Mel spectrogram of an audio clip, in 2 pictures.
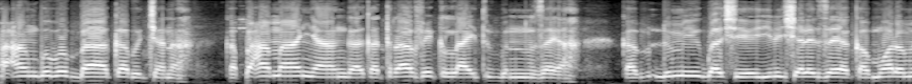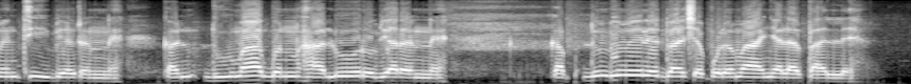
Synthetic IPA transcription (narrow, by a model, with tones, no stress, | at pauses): pa˨ʔa˦ŋ˦ɡ͡bo˦bʊ˦baː˦ka˦bɨ˨t͡ʃɛ˦na˨ | ka˨pa˦ʔa˦maː˦ɲa˦˨ŋ˦ɡa˦ka˨tɾa˦fɪ˦kla˦ɪ˦tbɨ˦n˦za˦ja˨ka˨dɨ˦miː˦ɡ͡ba˦ʃeː˨˦˨jɪ˦lɨ˦ʃɛ˦lɨ˦za˦ja˨ka˨mɔ˦ɾɨ˦mɨ˦n˦tʰiː˦bɛ˦ɾɨ˨nːɨ˨ka˨duː˨maː˦ɡ͡bʊ˦n˦ɦa˨loː˦ɾo˦bɛ˦ɾɨ˨n̩ːɨ˨ | ka˨dɨ˦m˦bi˦mi˦nɨ˦dɔ˦n˦ʃɛ˨po˦lo˦maː˦ɲɛ˦la˨pa˨lːɨ˨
